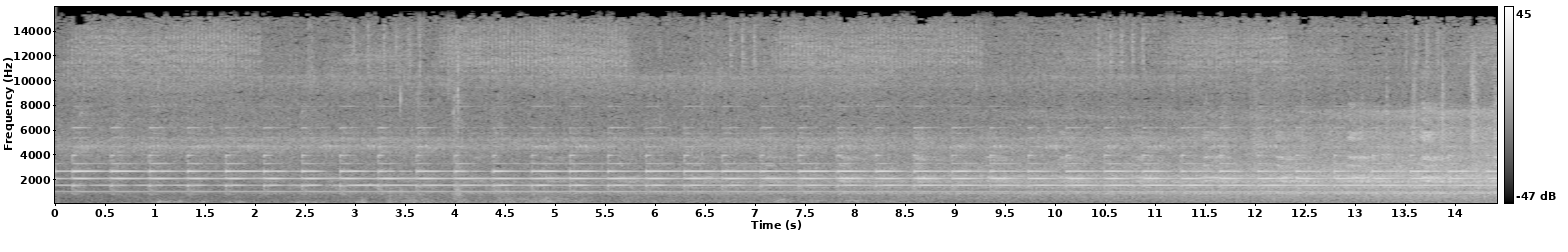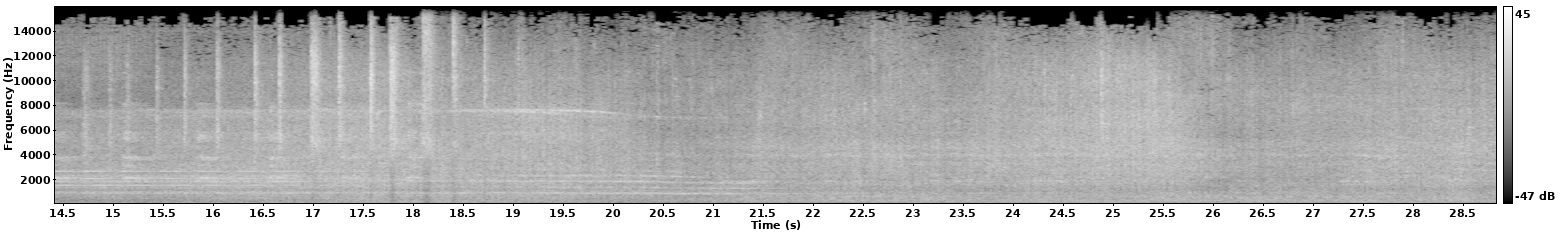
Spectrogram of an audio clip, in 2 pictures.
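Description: Freight locomotive horn held as one long multi-note chord while a BNSF freight train approaches; the chord drops in pitch as the locomotive passes about 18 to 21 seconds in, then stops. After that, the locomotives' engines and the wheels of covered hopper cars rumble and clatter past on the rails.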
